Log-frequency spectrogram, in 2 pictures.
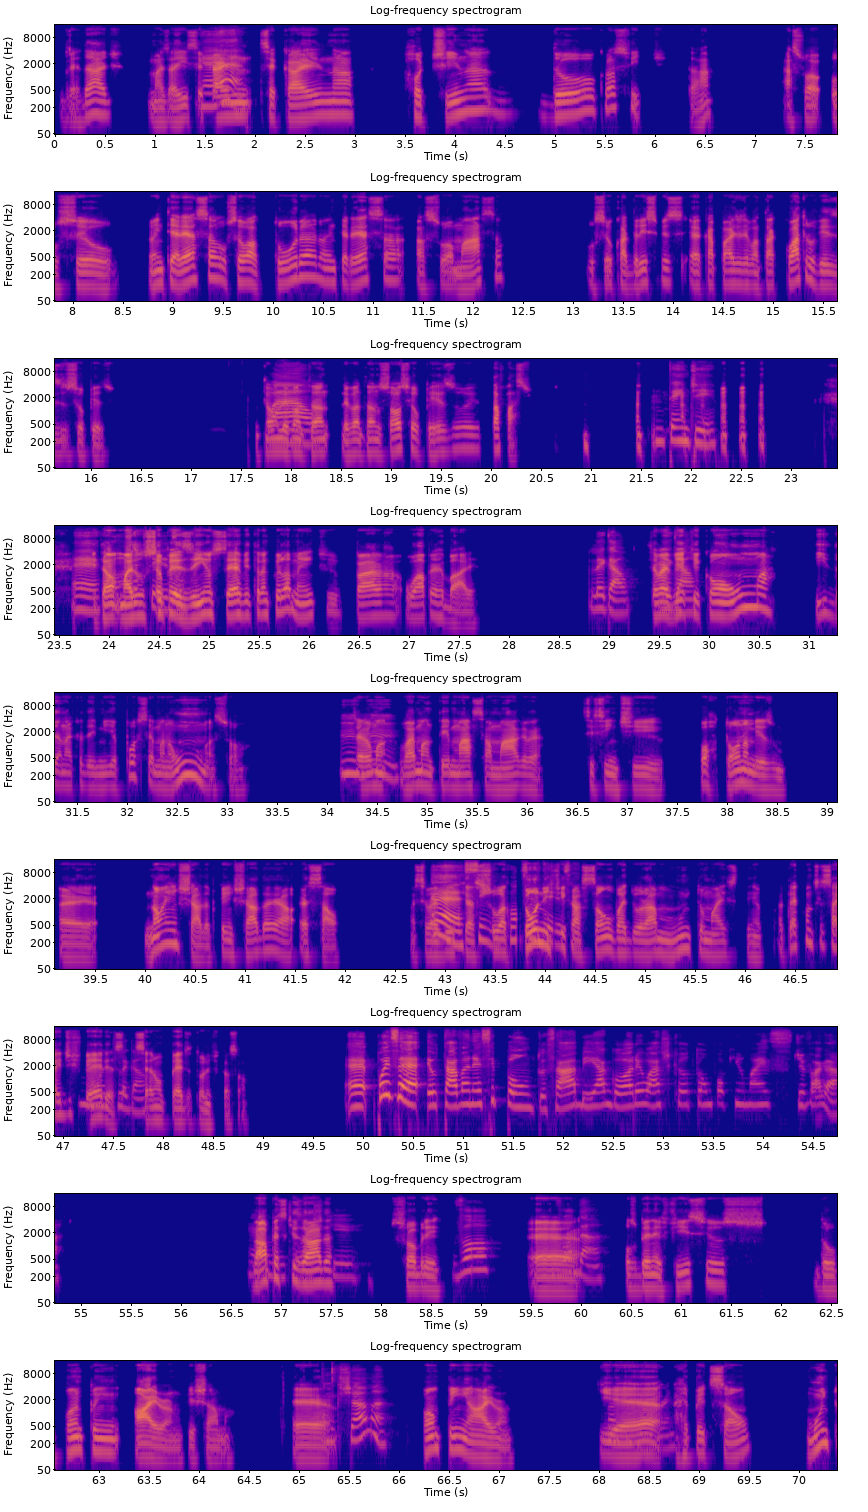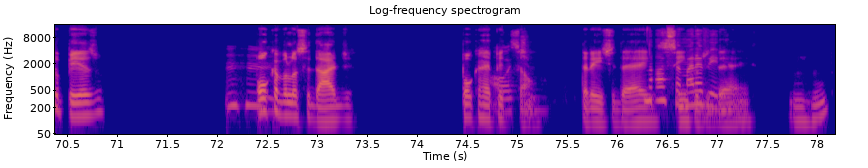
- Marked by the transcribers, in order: laugh; in English: "Upper Body"; stressed: "uma"; in English: "pump iron"; tapping; in English: "pump iron"; in English: "Pump iron"
- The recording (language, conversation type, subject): Portuguese, advice, Como manter a motivação para treinar a longo prazo?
